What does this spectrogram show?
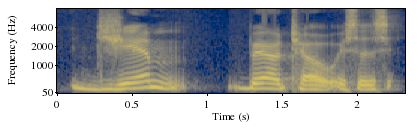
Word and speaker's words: Guimberteau: Gene Caude, Caude, and Jim Berto is how it's said, but I'll spell it to you.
